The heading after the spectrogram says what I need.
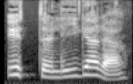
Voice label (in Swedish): "ytterligare", swedish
